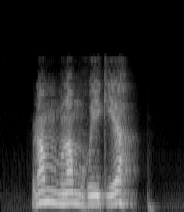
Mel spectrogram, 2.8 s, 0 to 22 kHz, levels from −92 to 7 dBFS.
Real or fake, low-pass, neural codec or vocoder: fake; 7.2 kHz; codec, 16 kHz, 0.4 kbps, LongCat-Audio-Codec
